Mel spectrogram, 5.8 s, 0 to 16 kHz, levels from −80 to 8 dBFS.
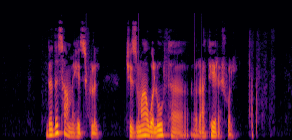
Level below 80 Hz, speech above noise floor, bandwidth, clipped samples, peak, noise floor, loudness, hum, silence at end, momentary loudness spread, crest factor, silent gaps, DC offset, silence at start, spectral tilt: -50 dBFS; 52 dB; 9.2 kHz; under 0.1%; 0 dBFS; -67 dBFS; -16 LUFS; none; 1.15 s; 17 LU; 16 dB; none; under 0.1%; 0.95 s; -6.5 dB/octave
